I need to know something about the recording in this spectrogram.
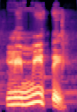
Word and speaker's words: limite: En la segunda, límite, la que suena más fuerte es mi límite, que es ahí es el presente del del verbo limitar en modo subjutivo o en modo imperativo.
